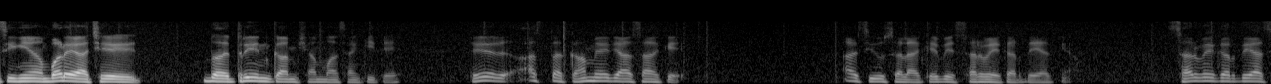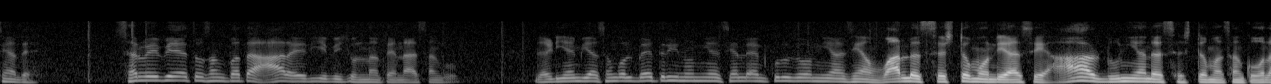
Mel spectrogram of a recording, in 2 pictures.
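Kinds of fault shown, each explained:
Clock slip clicks: A faint, steady rattle of ticks runs from 0.10 to 25.41 s, roughly every 50 ms. This is likely two unsynchronised clocks about 400 ppm apart.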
